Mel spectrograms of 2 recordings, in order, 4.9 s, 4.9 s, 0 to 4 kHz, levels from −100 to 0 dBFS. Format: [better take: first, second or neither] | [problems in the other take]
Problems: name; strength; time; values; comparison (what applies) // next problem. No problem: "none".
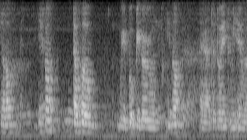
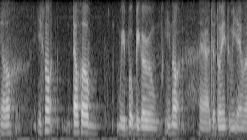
second | background sound (Subway, metro, underground); 13 dB below the speech // room echo; dies away in 0.4 s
